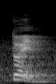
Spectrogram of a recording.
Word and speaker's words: 对: Betul, bahasa Mandarinnya tui. Tui. Nah, ada 4. Tui, bukan tui. Tui, tui, bukan tui. Atau bukan tui, tui, bukan. Tapi nada 4 dibacanya dihentakan.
